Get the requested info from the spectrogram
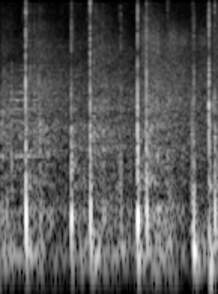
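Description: Basketball being dribbled on a hardwood gym floor: a string of sharp bounces, about three a second, slightly uneven.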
